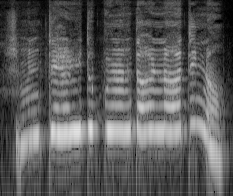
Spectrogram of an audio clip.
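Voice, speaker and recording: A woman's voice: extremely high pitch, fairly quick. A woman with a Filipino accent playing a sweet, timid young street boy with a secret, in a radio drama. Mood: curious, earnest.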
